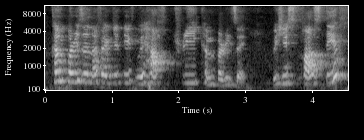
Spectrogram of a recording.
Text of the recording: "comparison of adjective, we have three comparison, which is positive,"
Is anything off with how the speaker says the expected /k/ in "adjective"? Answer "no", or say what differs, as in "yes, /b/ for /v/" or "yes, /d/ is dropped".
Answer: yes, /k/ is dropped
